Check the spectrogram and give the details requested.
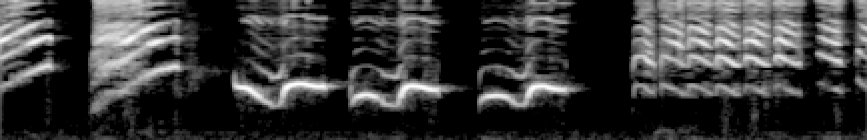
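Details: Singing bird: rising squeaky whistles, then three loud, dipping and rising whistled notes each about half a second long, ending in a rapid series of bright chirps.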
